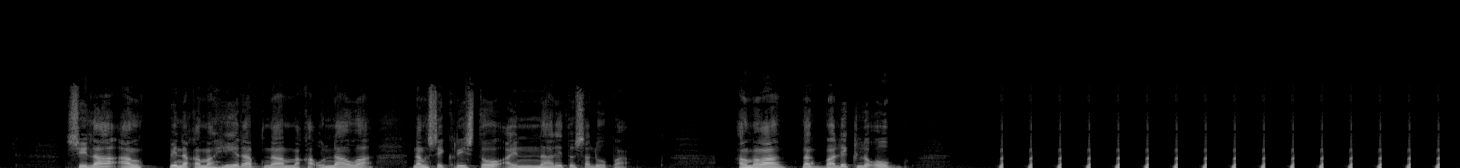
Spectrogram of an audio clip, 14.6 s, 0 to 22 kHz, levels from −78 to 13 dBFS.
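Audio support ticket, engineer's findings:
Stutter with silent gaps from 10.03 s to end. Same 120 ms speech fragment repeats every 291 ms, 171 ms digital silence between, 15 times. Likely playback/stream stall re-serving last buffer. Waveform: identical short blocks separated by flat silent gaps; spectrogram shows repeated vertical slices with blank columns. Intervening audio lost.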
